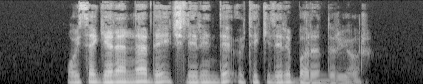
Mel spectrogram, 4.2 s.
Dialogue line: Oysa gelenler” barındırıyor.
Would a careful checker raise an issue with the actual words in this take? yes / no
yes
